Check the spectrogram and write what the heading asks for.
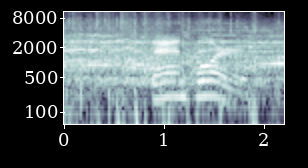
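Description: Spectators shouting and calling out during a basketball game, several voices rising and falling, with scattered knocks and thumps from the play on the court.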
